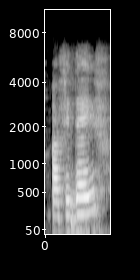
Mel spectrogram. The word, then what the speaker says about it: affidavit: Often mispronounced as affidavit. Affidavit. So don't say affidavit. Okay, that's not correct. Rebecca, how should it be pronounced? Do you think? Hello, Rebecca? Sorry, yeah, I forgot the microphone. Affidavit.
